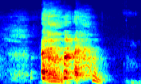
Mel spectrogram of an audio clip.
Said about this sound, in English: Sorry, I'm just still going through a cough.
